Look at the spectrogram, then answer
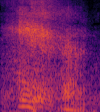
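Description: A single close, loud human sneeze, a sharp breathy burst that fades within under a second.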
